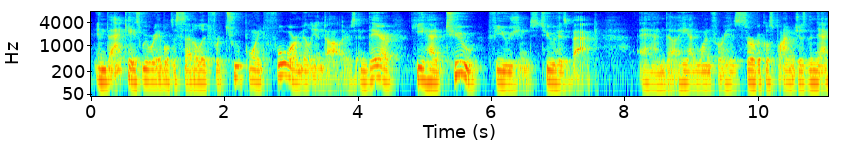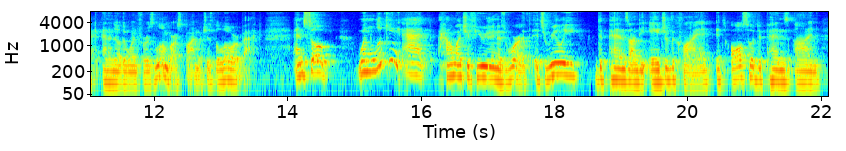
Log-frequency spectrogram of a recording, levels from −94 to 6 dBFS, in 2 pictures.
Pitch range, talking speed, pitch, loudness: 105-140 Hz, 190 wpm, 110 Hz, -24 LUFS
